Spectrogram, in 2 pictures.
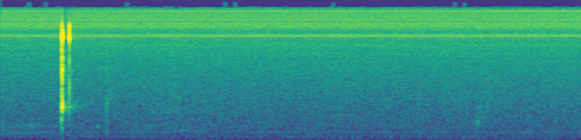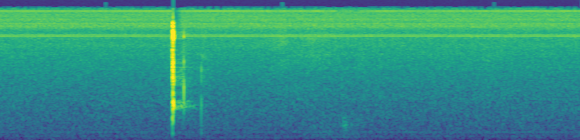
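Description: Two brief, sharp hiccup sounds about seven seconds apart in a quiet room.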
